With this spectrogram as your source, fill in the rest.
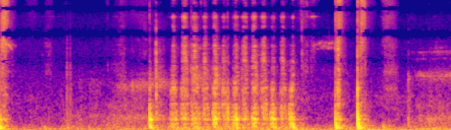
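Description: A thin paper lottery scratch card, "Palavras Sortudas BÓNUS," lies on a wooden table and is scratched repeatedly across its scratch-off coating with the edge of a black round plastic scraper disc held between the fingers. Quick, uneven rasping scrapes build in the middle of the clip, with a few sharper strokes near the end, over a low background rumble.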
